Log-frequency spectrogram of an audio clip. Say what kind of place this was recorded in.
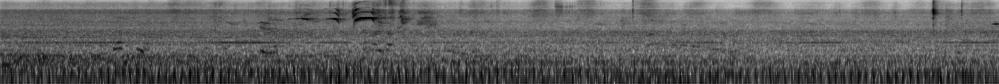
residential area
